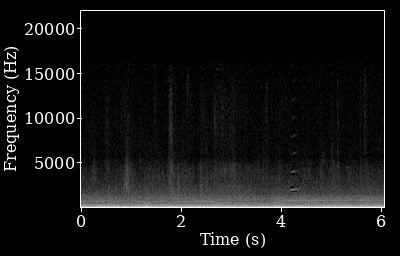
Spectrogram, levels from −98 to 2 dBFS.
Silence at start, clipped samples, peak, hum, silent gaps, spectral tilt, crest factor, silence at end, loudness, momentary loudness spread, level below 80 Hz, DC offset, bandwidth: 0 s; under 0.1%; -14 dBFS; none; none; -10 dB/octave; 12 dB; 0 s; -31 LUFS; 2 LU; -26 dBFS; under 0.1%; 2.7 kHz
